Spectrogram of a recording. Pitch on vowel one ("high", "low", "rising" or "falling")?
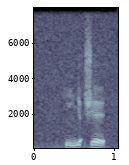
low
